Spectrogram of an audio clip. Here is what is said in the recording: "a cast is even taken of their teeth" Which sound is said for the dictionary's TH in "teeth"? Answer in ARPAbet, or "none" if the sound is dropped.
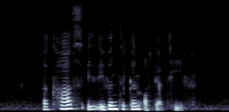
F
